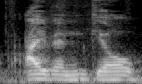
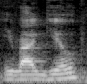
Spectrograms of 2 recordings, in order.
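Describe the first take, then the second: First: The name is pronounced the English way. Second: The name is pronounced the Spanish way. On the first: "might be a better pronunciation for English" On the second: "I am pretty sure he is Spanish, so I, I will be saying it"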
